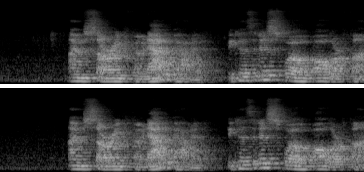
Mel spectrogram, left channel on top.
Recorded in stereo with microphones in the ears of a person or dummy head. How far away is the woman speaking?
About 1.7 m.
